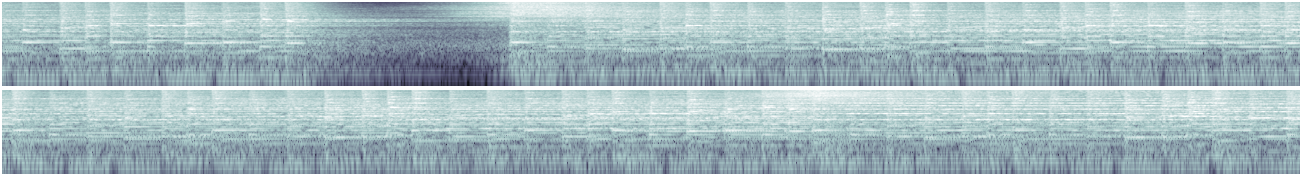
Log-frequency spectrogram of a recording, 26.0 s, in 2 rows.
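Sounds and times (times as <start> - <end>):
heroic cinematic music: 0.0 - 25.9.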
